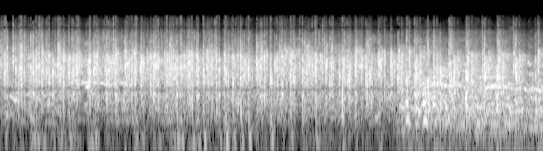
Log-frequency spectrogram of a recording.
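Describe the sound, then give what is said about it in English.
Audience applause welcoming a comedian onto the stage at a comedy show: loud, continuous clapping that keeps an even, dense texture for the whole stretch. “let's put our hands together and give a nice comedy corner welcome to Mr. Jim Tabaret”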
